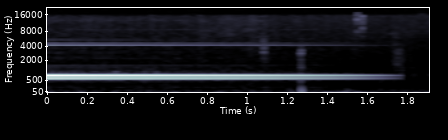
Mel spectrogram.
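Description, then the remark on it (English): A doorbell at a front door rings with one steady, unbroken electronic tone that holds for about two seconds and slowly fades, with a faint click partway through and no voices. “Eventually, she collapsed on the floor in tears and ended up falling asleep next to the front door to the seemingly never-ending bell.”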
